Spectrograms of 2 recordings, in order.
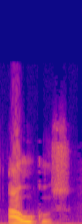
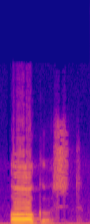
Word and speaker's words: August: olvidé de enfatizar es la pronunciación del mes de agosto no es augus sino aust aust agosto Okay es importante pronunciarlo bien hasta aquí llegamos Qué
